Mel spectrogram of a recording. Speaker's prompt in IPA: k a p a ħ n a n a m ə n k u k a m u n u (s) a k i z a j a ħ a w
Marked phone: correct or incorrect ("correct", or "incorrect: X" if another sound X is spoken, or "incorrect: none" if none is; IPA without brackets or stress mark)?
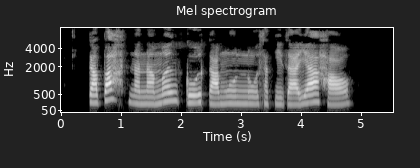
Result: correct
